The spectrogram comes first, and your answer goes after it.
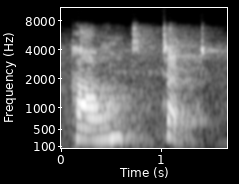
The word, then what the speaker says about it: accountant: आप अपनी jaw line को स्लो स्लो करके बोलिए, हाथ रख के, तो accident, accountant, account, इसमें दोनों सी का आवाज क ही है, accountant, accountant, admission, admission, ये दोनों एस एक ही बार में आएंगे, they are together, admission, admission, admission, admission.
